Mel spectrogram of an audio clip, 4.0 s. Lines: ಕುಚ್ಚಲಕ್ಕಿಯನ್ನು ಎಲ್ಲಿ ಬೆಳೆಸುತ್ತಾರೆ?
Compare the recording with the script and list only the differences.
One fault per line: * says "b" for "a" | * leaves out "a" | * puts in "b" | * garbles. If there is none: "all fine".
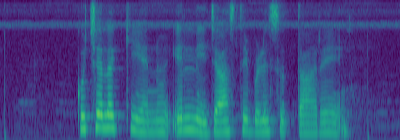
* puts in "ಜಾಸ್ತಿ"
